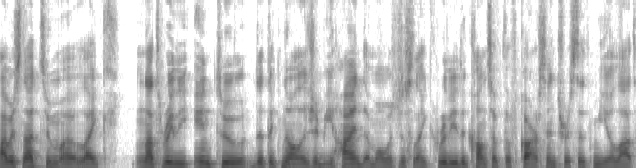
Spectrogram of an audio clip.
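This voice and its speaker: A man with a Russian accent speaks very fast at a fairly low pitch. His intonation is monotone and flat. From Russia (Moscow) then Netherlands. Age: 30s. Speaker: car content creator and racing driver. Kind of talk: podcast interview. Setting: video call. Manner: halting.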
